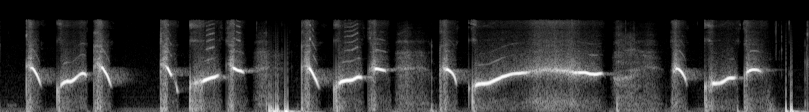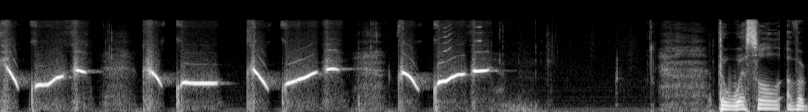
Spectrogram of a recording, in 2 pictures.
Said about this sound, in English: The whistle of a bird, the whistle of a sine wave.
